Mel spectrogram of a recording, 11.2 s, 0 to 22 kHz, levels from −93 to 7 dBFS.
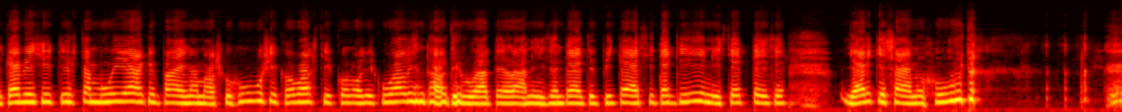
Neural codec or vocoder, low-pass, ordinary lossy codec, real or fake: none; 19.8 kHz; Opus, 32 kbps; real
